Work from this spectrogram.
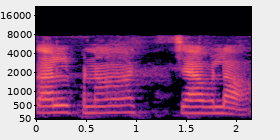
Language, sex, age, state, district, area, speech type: Maithili, female, 60+, Bihar, Purnia, rural, spontaneous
